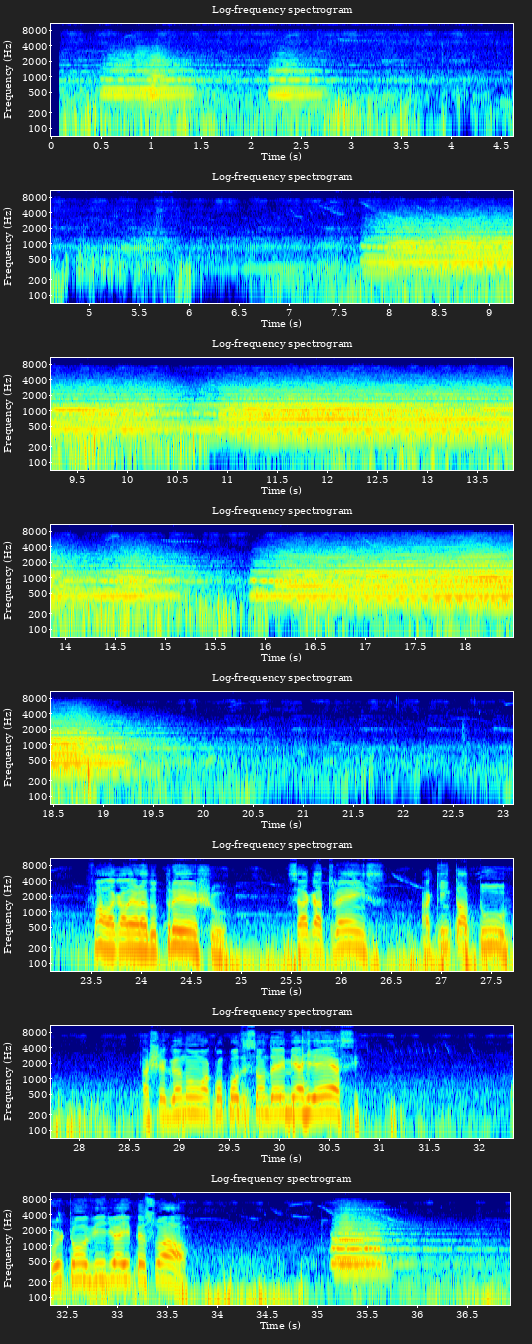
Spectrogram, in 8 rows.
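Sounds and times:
locomotive air horn blasts: 0:00.1 - 0:03.5, 0:07.7 - 0:20.1, 0:35.1 - 0:36.9.

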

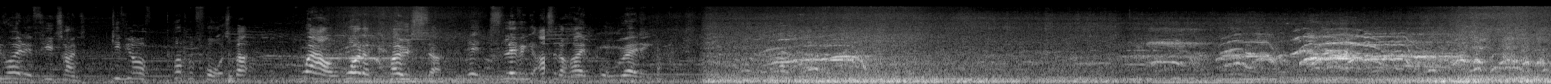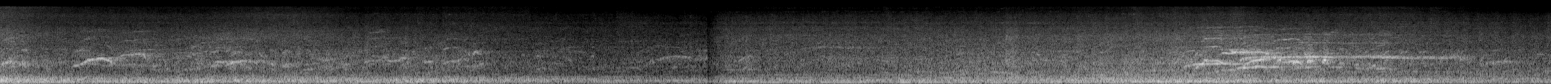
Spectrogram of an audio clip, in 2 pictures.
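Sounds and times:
roller coaster rumbling on track: 0:00.0 - 0:31.0
riders screaming and shouting: 0:02.1 - 0:05.0, 0:06.0 - 0:31.0.

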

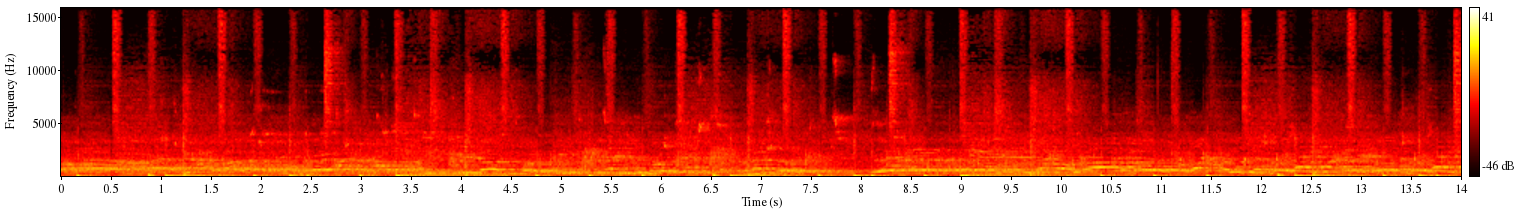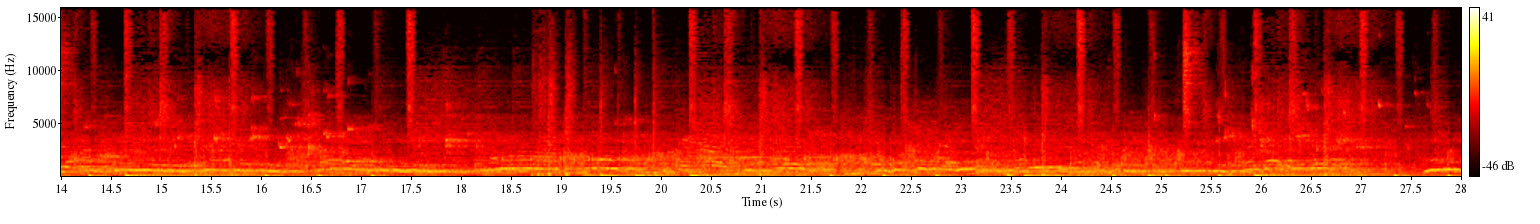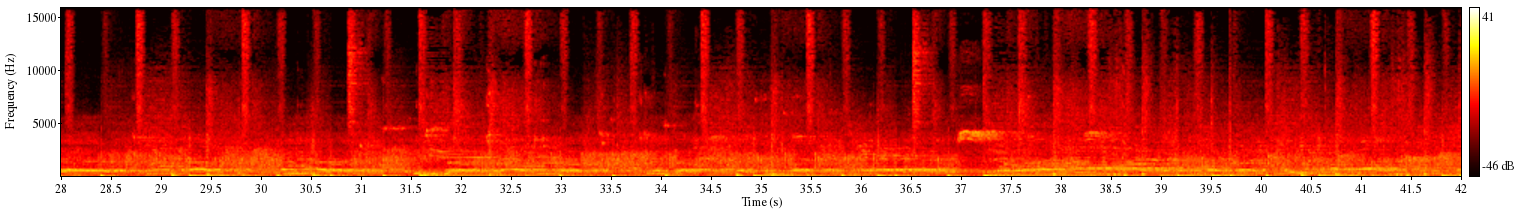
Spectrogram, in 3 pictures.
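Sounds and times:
deep bass: 0:00.0 - 0:06.0, 0:06.6 - 0:17.3, 0:19.6 - 0:28.6, 0:34.8 - 0:42.0
drum beat: 0:00.0 - 0:17.8, 0:18.7 - 0:42.0.

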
